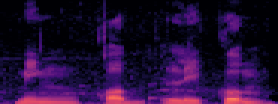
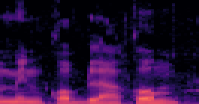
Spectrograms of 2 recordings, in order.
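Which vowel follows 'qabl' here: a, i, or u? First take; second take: i; a. First: The vowel after qabl is i. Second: The vowel after qabl is a. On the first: The speaker calls it right. "tetapi min qablikum" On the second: The speaker calls it wrong. "enggak min qablakum"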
